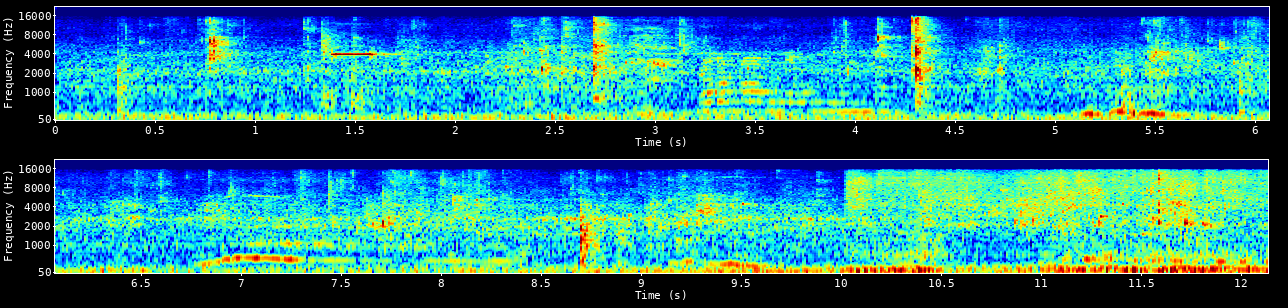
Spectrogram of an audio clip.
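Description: Water runs steadily from a tap during a baby's bath at home, a continuous wash under brief babbling and voice sounds, growing slightly louder toward the end.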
